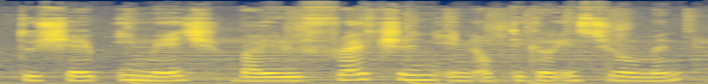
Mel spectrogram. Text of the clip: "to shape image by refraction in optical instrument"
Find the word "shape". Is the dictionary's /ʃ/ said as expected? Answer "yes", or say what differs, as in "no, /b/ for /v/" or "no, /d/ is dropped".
yes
